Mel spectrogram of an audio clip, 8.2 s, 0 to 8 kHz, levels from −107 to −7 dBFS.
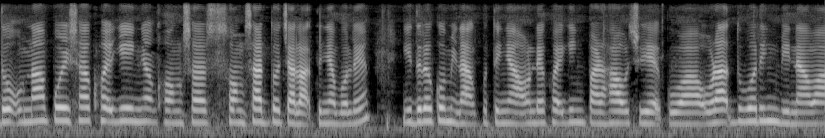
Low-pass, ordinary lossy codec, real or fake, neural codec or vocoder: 7.2 kHz; none; real; none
